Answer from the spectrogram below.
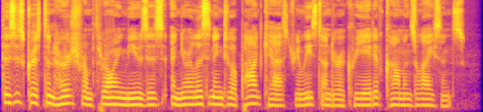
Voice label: podcast promo; cc podcast promo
